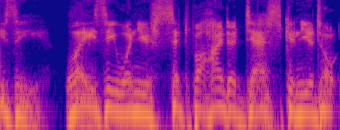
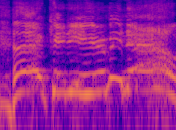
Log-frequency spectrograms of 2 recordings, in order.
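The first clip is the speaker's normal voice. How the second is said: raised, pitched-up voice; 13 semitones higher than usual. Retelling a caller's last try on air: imitating a caller raising his voice. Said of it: "And he raises the voice".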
